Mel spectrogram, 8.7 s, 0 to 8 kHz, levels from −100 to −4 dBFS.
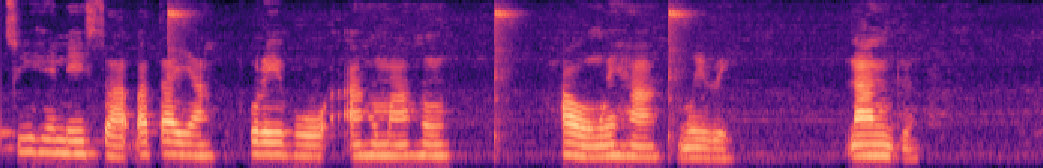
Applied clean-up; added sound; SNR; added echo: none; Tambourine; 14 dB; none.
